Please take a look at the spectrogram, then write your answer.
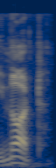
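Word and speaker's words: knot: knife মানে ছুরি আচ্ছা কে এন ও টি নট নট মানে গিট এখানেও এর উচ্চারণ নেই তারপর আছে এন এ এন সাইলেন্ট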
